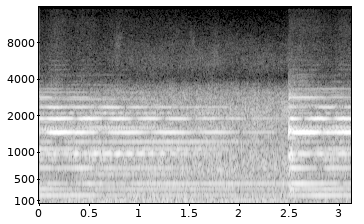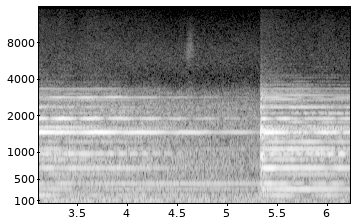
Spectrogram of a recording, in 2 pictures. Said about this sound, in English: Well, by the sound of the church bell, it looks like it's about time to go to breakfast with my father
